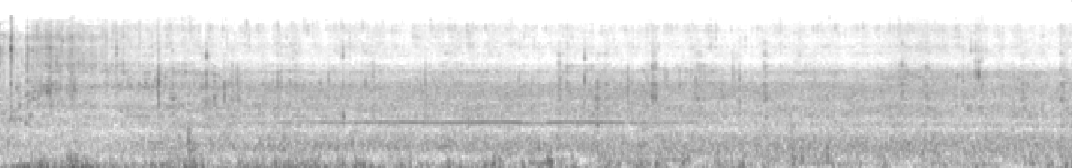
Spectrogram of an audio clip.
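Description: Wind buffeting the microphone in a low, uneven rumble, with river water moving around the boat. A faint thin whistle-like tone is heard for a few seconds in the middle.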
